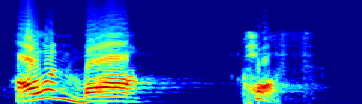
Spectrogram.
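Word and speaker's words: Allon Bacuth: Alan Ba Koth is how it's really pronounced, which means the oak of weeping.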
